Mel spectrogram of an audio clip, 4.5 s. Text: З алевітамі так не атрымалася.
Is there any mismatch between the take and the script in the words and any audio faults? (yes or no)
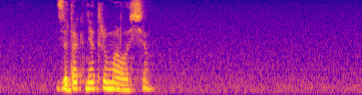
yes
